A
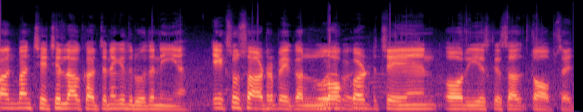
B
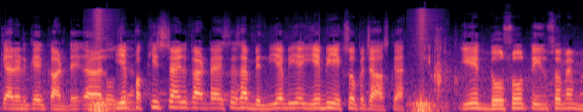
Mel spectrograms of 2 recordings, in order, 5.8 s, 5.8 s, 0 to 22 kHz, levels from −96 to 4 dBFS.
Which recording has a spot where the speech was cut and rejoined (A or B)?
B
